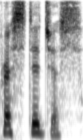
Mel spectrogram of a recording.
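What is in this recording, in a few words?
"prestigious", US English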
